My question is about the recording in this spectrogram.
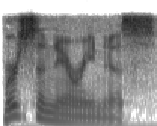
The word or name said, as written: mercenariness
